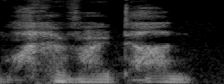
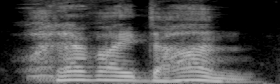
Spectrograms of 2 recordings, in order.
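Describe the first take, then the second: First: Very soft, broken-down whisper; weeping whisper. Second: High, loud cry of despair; anguished wail. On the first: Werewolf weeping alone in the forest, whispering. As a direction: whisper it to yourself in despair. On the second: Werewolf breaking down in the moonlight, wailing. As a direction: wail it out, pitched up and louder. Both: Acted. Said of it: "he starts crying".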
